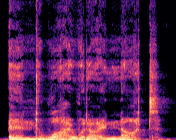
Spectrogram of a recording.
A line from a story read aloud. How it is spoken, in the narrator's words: The Harbinger rasped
